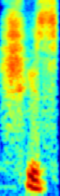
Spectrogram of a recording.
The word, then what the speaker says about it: Sidhe: i d h e is actually pronounced she and it was Gaelic for fairies.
